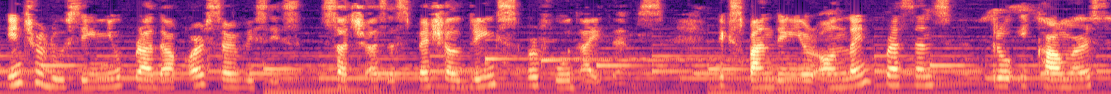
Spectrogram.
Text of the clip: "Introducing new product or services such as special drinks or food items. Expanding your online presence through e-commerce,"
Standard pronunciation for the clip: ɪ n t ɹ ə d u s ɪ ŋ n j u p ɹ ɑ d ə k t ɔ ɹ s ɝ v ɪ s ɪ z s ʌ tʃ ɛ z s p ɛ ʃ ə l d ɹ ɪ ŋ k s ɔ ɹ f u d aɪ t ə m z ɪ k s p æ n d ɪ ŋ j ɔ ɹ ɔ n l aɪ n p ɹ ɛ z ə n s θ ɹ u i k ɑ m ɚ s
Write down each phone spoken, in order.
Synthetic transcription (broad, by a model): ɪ n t ɹ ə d u s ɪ ŋ n j u p ɹ ɑ d ə k t ɔ ɹ s ɝ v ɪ s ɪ s ʌ tʃ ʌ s s p ɛ ʃ ə l d ɹ ɪ ŋ k s ɔ ɹ f u d aɪ t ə m s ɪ k s p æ n d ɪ ŋ j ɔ ɹ ɔ n l aɪ n p ɹ ɛ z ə n s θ ɹ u i k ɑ m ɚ s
